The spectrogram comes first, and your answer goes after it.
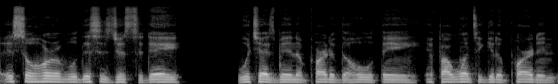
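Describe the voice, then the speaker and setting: A man's voice: lowish voice, darkish tone, no echo. A man on a casual live stream, reading pages aloud and chatting with viewers by name.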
